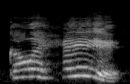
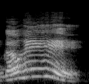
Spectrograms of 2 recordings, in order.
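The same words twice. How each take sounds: First: Higher, slow, softer taunting go ahead; mocking go ahead. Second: Said in the usual way. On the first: Preacher voicing God taunting the disobedient people, slow and high. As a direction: drag it out like a dare. God's voice, drawn-out second take.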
